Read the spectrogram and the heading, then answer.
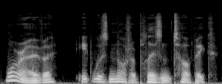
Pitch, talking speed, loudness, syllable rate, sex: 110 Hz, 190 wpm, -16 LUFS, 5.7 syllables/s, male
